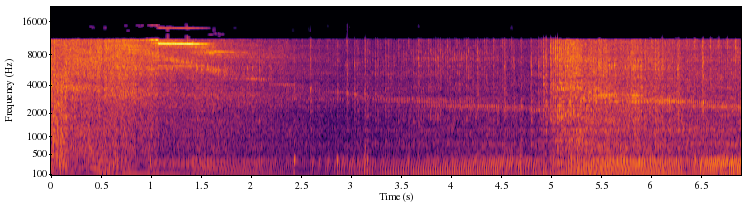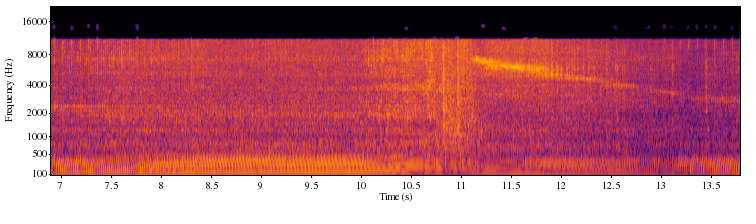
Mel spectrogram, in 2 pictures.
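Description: A turbo whistles and hisses as the engine revs drop.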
